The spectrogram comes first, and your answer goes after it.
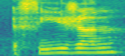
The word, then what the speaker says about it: Ephesians: Ephesians. So we stress on the f syllable. Letters ph say the f sound. The first e says an i sound. And then letters si say the sound like in measure.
